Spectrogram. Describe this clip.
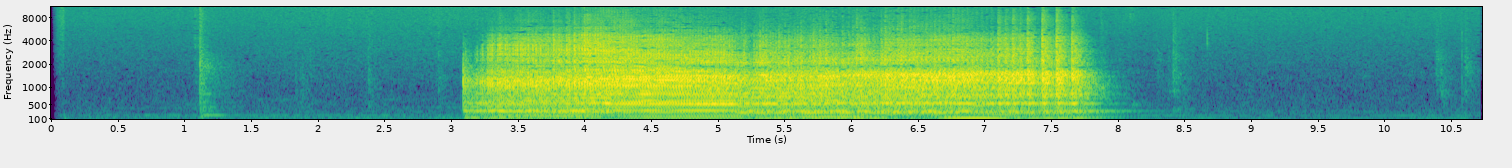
Wooden door squeak 1
Fieldrecording of a wooden bathroom door squeaking. Recorded using iPhone SE internal microphone
Door, Squeak, Wooden, close, fieldrecording, open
